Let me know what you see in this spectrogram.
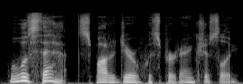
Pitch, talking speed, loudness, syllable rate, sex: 105 Hz, 175 wpm, -20 LUFS, 5.3 syllables/s, male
